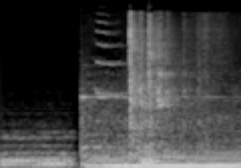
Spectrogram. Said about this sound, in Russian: Дверь распахнулась, и в проходе возникла фигура.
